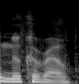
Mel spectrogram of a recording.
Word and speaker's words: Mukuro: So Mukuro, it should be Mukuro.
